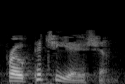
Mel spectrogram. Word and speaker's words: propitiation: And in one of the sermons I listened to this week, the preacher was calling it propitiation. Pitch. Propitiation. That's not how you say the word. It's propitiation. It rhymes with initiation.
